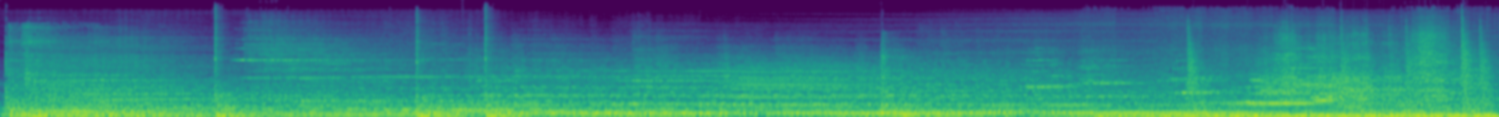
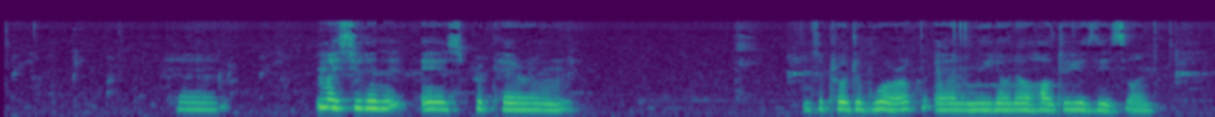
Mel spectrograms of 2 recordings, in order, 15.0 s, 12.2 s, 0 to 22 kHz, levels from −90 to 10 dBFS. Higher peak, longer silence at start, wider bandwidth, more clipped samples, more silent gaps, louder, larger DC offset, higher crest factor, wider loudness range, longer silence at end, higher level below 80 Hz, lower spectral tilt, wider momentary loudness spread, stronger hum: first, 0 dBFS vs -8 dBFS; second, 0 s vs 1.75 s; first, 13.5 kHz vs 11.5 kHz; neither; neither; first, -12 LUFS vs -24 LUFS; neither; second, 10 dB vs 18 dB; second, 3 LU vs 8 LU; second, 0 s vs 0.3 s; first, -14 dBFS vs -64 dBFS; about the same, -6 dB/octave vs -6 dB/octave; second, 6 LU vs 18 LU; neither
